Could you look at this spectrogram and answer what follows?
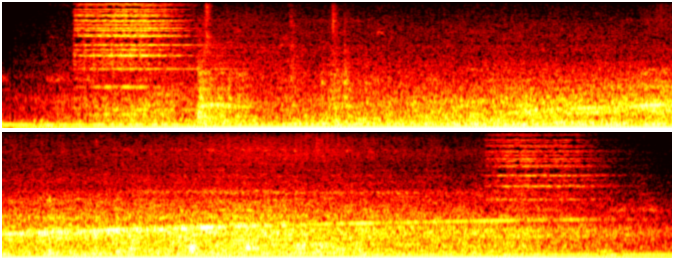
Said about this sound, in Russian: Под окнами звенел трамвай.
